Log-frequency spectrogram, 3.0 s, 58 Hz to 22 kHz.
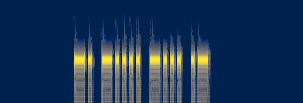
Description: Morse code, heard as a keyed tone, about 34 wpm, 700 Hz. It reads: N6BA
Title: USA Call Signs - 4 Characters - 35wpm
